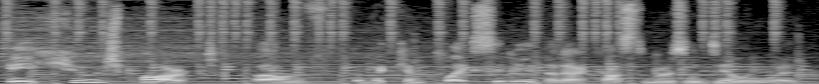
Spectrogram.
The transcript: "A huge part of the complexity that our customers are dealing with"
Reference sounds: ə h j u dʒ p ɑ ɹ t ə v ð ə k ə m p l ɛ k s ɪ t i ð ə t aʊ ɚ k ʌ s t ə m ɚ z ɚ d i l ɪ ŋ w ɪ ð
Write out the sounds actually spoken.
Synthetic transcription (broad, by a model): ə h j u dʒ p ɑ ɹ t ə v ð ə k ə m p l ɛ k s ɪ t i ð ə t aʊ ɚ k ʌ s t ə m ɚ z ɚ d i l ɪ ŋ w ɪ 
